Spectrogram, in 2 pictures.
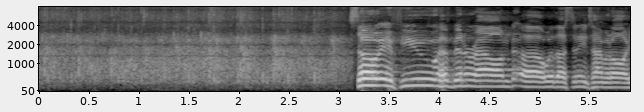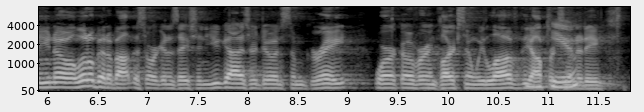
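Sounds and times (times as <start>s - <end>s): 
audience clapping: 0.0s - 3.5s
speech: 3.2s - 11.8s.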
